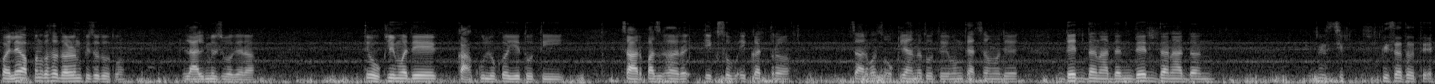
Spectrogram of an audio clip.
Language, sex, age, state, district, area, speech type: Marathi, male, 18-30, Maharashtra, Nagpur, rural, spontaneous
